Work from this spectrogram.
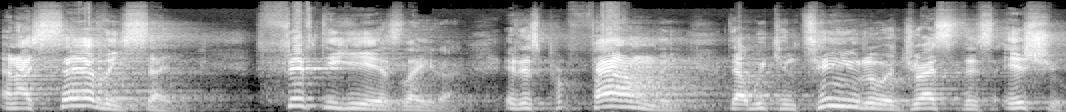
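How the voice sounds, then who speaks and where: With very wide pitch swings, a high-voiced man speaks at a moderate pace amid noticeable background noise and audible room echo. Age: 60s. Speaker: youth program director. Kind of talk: public speech.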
